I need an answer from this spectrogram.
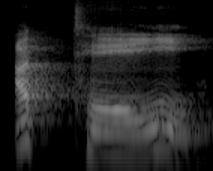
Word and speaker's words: अत्थेयी: णिच्च अत्थेयी आधा त थ।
